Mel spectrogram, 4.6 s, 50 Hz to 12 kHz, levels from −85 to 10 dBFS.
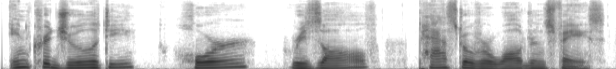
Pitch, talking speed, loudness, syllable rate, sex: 130 Hz, 90 wpm, -17 LUFS, 4.9 syllables/s, male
